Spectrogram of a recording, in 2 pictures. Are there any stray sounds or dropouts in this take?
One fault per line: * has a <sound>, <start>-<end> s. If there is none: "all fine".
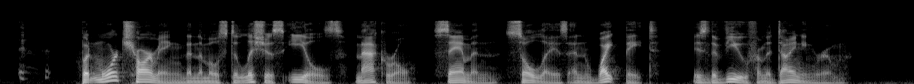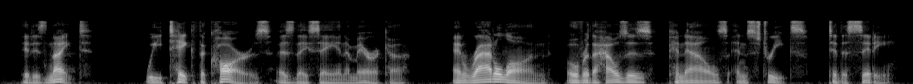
* has a cough, 0.2-0.5 s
